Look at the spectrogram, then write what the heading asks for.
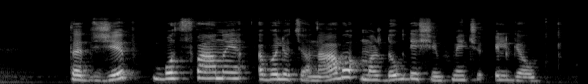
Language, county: Lithuanian, Kaunas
